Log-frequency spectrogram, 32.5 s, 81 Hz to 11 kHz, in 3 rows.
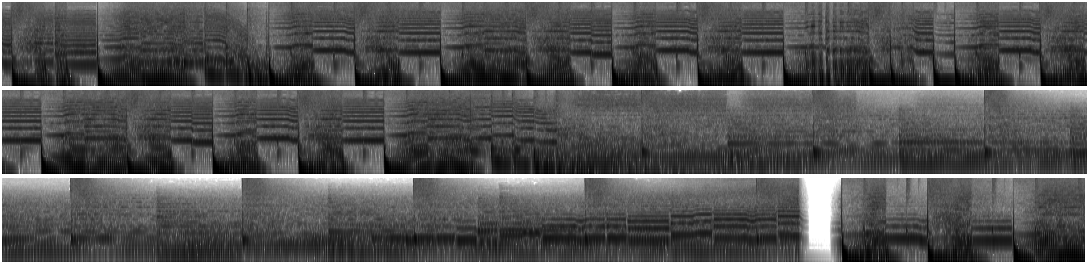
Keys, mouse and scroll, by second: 1.6 ctrl+z, 2.6 click, 5.7 Tab, 7.2 Tab, 9.3 click, 11.2-11.7 scroll down 2, 11.6 middle click, 14.0-14.6 scroll up 4, 14.6 middle click, 16.0 scroll down 3, 16.1 middle click, 16.5 click, 17.7 g, 19.6 middle click, 21.1 middle click, 22.1 /, 22.8-23.2 scroll down 1, 23.5 middle click, 23.5-23.9 scroll down 2, 24.1 /, 24.7 middle click, 25.8 g, 29.5-30.0 scroll down 1, 30.2-30.7 scroll up 2, 30.7 shift+middle click, 31.1 middle click, 32.2 shift+middle click.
